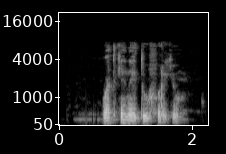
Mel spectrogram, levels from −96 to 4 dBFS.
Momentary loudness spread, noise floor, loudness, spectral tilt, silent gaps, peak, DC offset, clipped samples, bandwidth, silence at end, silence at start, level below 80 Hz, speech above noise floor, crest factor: 10 LU; -55 dBFS; -26 LUFS; -7 dB/octave; none; -6 dBFS; under 0.1%; under 0.1%; 7.6 kHz; 0.35 s; 0.65 s; -64 dBFS; 31 dB; 20 dB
